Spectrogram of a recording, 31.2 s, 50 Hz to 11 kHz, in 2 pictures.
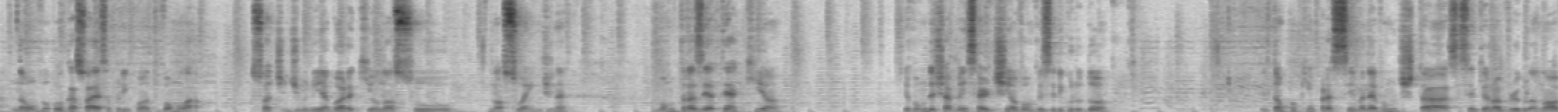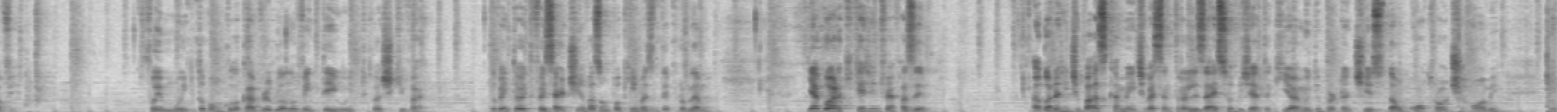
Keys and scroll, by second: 14.5-16.0 typing, 18.3 Right, 19.1 8, 19.6 Return, 30.1 ctrl+alt+Home, 31.0 ctrl+Home.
